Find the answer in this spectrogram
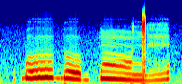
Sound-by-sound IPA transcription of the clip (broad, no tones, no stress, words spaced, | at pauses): ɓoːbɾoːb pɔ̃ːŋ͡ǀɛ̤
